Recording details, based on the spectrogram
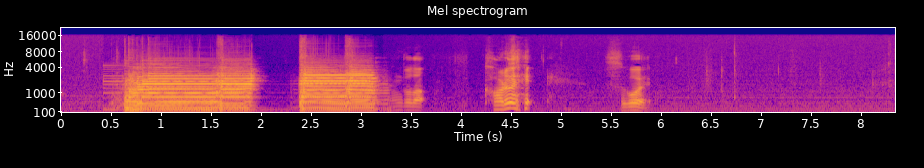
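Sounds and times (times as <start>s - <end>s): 
Gibson Les Paul electric guitar chords played through effects in a showroom: 0.4s - 3.4s
speech: 4.3s - 4.8s, 5.6s - 6.0s.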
